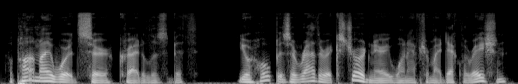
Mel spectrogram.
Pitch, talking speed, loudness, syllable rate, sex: 110 Hz, 185 wpm, -20 LUFS, 6.5 syllables/s, male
